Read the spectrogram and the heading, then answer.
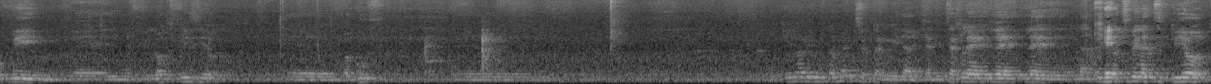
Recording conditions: live audience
